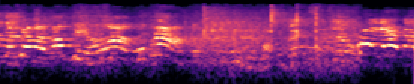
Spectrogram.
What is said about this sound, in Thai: เมื่อมีกีฬาฮอกกี้น้ำแข็งสิ่งที่ขาดไม่ได้เลยก็คือเสียงเชียร์โวกเวกของผู้ปกครองนะครับ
